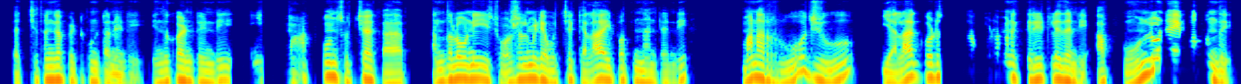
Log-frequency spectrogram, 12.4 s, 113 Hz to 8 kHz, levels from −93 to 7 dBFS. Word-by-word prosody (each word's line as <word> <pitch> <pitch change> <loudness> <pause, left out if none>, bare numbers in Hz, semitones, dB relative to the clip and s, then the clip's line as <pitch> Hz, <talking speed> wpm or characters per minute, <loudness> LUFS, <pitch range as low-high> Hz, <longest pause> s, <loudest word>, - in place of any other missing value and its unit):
ఖచ్చితంగా 130 +9 +1
పెట్టుకుంటానండి. 105 -7 -4 0.2
ఎందుకంటేండి, 115 0 0 0.3
ఈ - - -13 0.3
స్మార్ట్ - - -8
ఫోన్సొచ్చాక, 135 -5 +1 0.5
అందులోని 145 +5 +3
ఈ - - 0
సోషల్ 120 +9 +1
మీడియా 140 -3 +4
ఒచ్చాక 125 +6 -6
ఎలా 120 +5 +1
అయిపోతుందంటే 120 -6 -2
అండి. 130 +9 -6 0.6
మన 160 - +5 0.2
రోజు, 135 - 0 0.7
ఎలా 120 +10 +5 0.2
గడుస్తుందో 160 +3 -3
కూడా 180 +3 -17
మనకు 160 -5 -2
తెలియట్లేదండి. 130 -7 +2 0.2
ఆ - - +4 0.2
ఫోనులోనే 180 - +3
అయిపోతుంది. 155 - -2
130 Hz, 115 wpm, -26 LUFS, 110-145 Hz, 0.7 s, మన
